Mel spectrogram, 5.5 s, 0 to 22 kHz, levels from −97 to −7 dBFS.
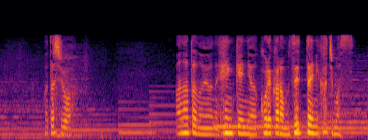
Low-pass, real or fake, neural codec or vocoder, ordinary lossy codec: none; real; none; none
